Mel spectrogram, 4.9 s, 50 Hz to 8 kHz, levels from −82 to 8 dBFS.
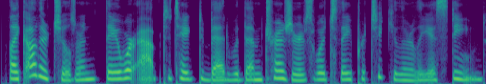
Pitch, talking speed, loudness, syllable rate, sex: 230 Hz, 210 wpm, -19 LUFS, 6.0 syllables/s, female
